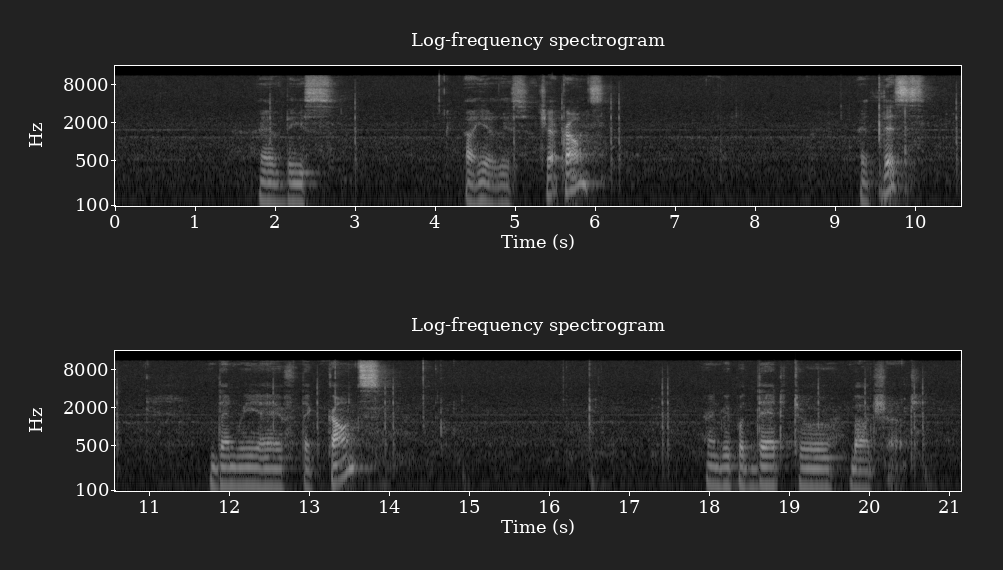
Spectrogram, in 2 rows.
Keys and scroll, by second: 3.6 super+c, 5.7 super+c, 7.3 Return, 7.6 super+v, 9.6 shift+,, 13.4 super+c, 14.5 super+Return, 14.7 super+v, 16.6 shift+,, 20.1 super+c.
